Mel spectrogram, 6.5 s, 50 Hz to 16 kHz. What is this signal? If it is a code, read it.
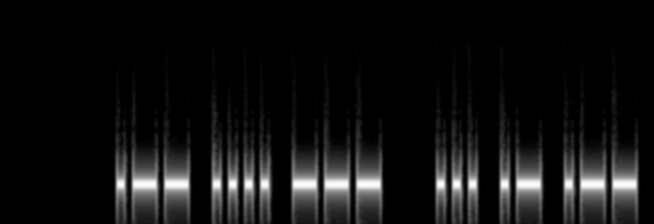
Morse code, heard as a keyed tone, about 15 wpm, 700 Hz. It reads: WHO SAW
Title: Sentences from Top 1000 Words - Review Part 1 - 15wpm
